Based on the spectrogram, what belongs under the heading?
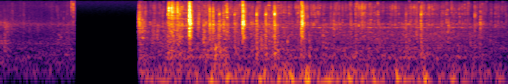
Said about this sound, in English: But you can definitely hear the wind, though. And it gets cold out here.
